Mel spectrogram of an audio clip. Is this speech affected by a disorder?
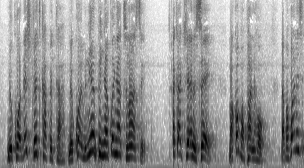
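No.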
